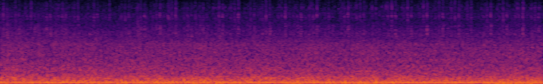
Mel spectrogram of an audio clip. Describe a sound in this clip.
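A small propeller plane's engine drones steadily at idle.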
